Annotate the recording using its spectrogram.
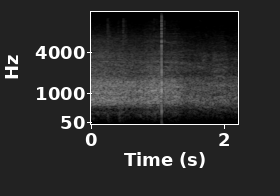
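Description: A bat knocks against a cricket ball.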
